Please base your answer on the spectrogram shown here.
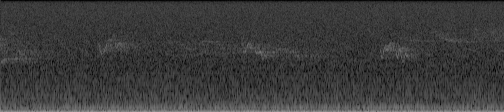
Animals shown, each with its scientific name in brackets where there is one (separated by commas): Red-eyed Vireo (Vireo olivaceus), Veery (Catharus fuscescens), Black-throated Blue Warbler (Setophaga caerulescens)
